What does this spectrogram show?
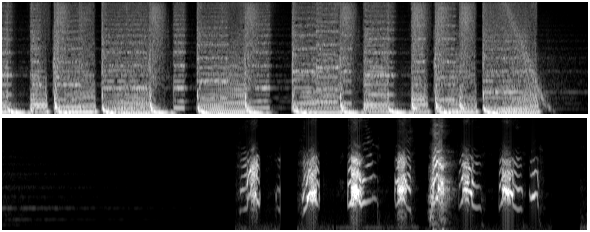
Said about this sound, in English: Well, the puppy I talked about several episodes ago has finally arrived. You may even hear him. I've been a uh, stick in the mud about getting a dog, but now that he's here, I think I might grow fond of the little feller. That is, if he stops howling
